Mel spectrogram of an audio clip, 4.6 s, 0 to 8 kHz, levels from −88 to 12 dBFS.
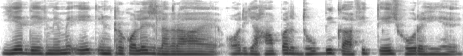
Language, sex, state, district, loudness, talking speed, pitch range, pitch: Hindi, male, Uttar Pradesh, Lalitpur, -15 LUFS, 245 wpm, 135-160 Hz, 150 Hz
